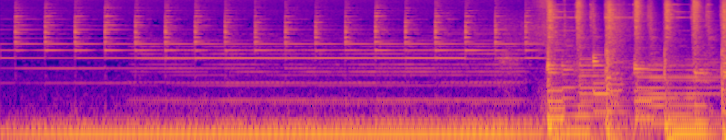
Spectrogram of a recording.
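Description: train sound effect

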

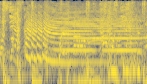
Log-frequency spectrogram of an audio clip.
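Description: horn blast

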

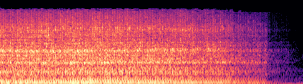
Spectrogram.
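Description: tractor engine idling

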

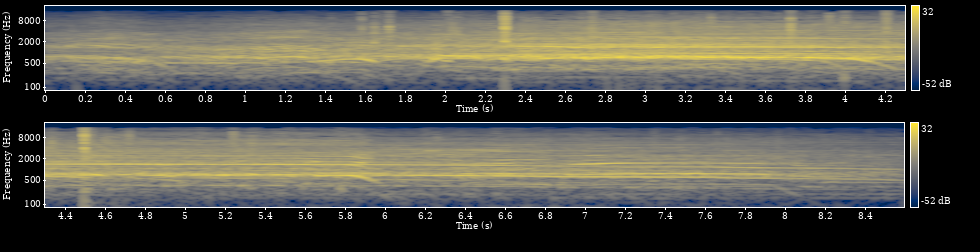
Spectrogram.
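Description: cheering crowd

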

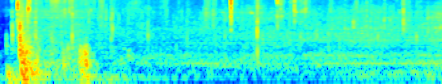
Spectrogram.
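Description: car trunk being opened

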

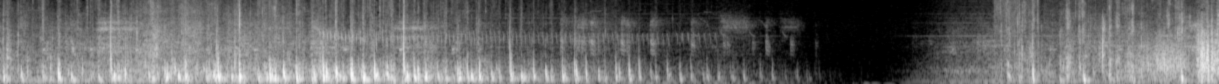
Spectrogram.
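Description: horses walking

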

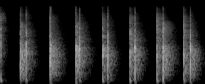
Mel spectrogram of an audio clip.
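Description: hands clapping

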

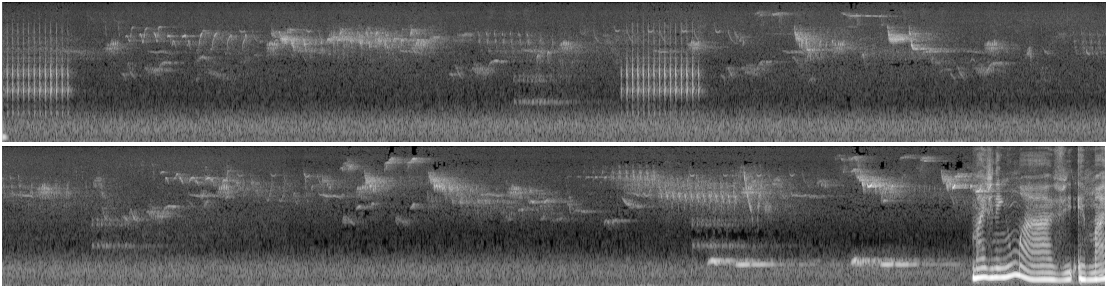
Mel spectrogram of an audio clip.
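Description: cuckoo calling

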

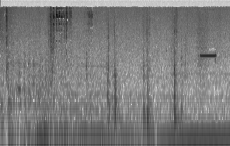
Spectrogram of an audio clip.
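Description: car keys jangling

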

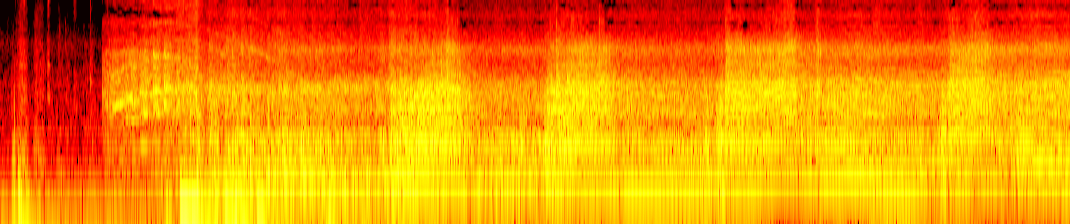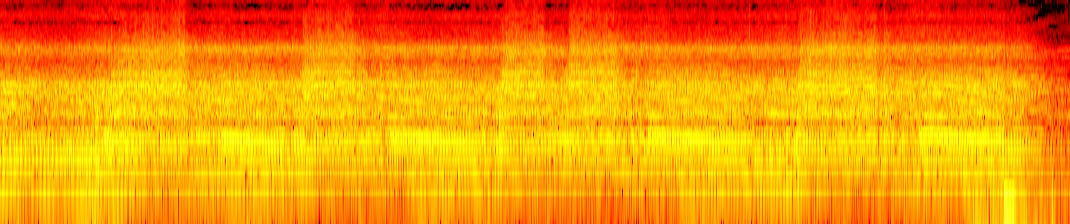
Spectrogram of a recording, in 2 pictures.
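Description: car engine revving

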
